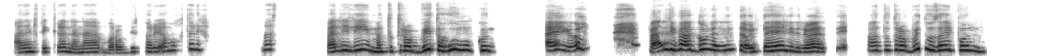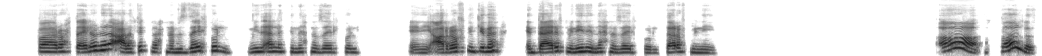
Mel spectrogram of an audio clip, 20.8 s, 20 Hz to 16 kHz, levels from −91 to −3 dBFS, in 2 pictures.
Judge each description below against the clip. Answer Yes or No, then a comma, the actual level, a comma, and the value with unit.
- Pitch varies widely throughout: Yes, wide, 6.3 semitones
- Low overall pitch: No, high, 235 Hz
